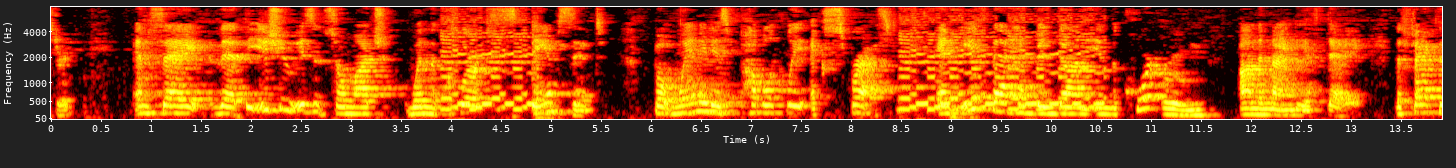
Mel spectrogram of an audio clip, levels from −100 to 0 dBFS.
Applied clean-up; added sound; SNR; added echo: classical method Wiener filter.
